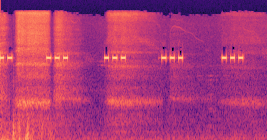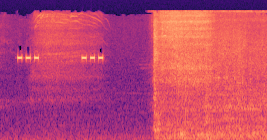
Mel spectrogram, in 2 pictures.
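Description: Electronic alarm beeping: short, high beeps in groups of three or four, repeating a little under once a second, then stopping about five and a half seconds in. About six seconds in, a louder, steady rushing noise takes over.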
